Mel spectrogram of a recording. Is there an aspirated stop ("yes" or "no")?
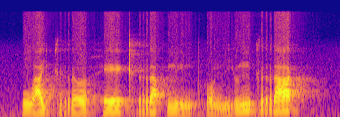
yes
